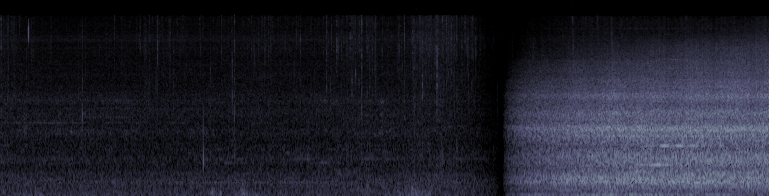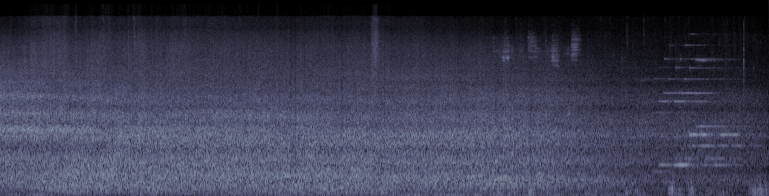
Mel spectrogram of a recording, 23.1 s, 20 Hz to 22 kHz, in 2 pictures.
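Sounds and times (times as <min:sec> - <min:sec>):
electric train passing at speed: 0:07.6 - 0:23.0.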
